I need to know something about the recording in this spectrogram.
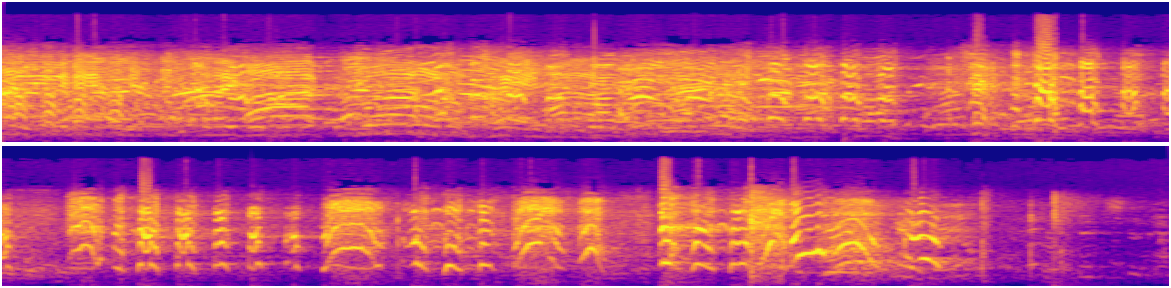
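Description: A crowd of men and women cheer and laugh loudly.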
